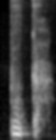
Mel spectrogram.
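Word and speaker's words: puka: Mira, son palabras graves, y una palabra grave tiene el mayor sonido en la penúltima sílaba. Guagua, guasi, ñaui, puca.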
